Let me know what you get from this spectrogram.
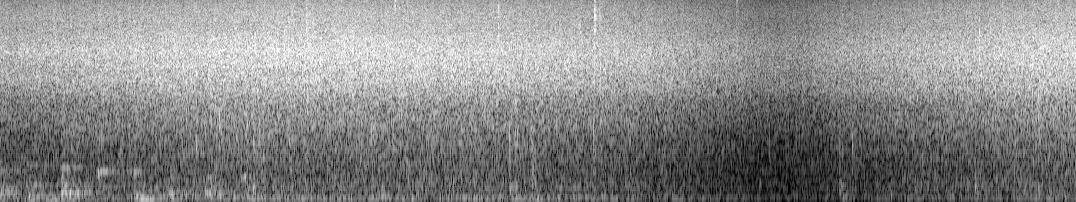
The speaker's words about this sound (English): So here we are, standing together back on the road at around midnight, having just been kicked out of the clubhouse, starting to think about Plan B. And then, of course, it starts to rain.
